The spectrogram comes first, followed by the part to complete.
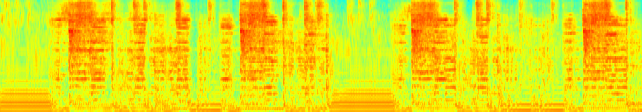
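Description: Electronic dance music with a heavy, deep bassline played loud through a subwoofer, its cone visibly moving. A held synth chord sounds at the start and again about three and a half seconds in.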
